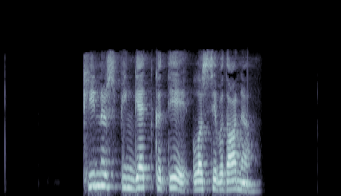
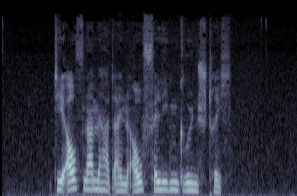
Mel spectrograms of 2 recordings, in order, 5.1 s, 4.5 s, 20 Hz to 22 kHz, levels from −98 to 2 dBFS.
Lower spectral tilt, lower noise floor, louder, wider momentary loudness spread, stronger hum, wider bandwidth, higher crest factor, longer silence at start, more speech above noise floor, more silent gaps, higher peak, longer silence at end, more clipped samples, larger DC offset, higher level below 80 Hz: second, -4.5 dB/octave vs -6 dB/octave; first, under -90 dBFS vs -65 dBFS; first, -18 LUFS vs -29 LUFS; second, 7 LU vs 12 LU; neither; second, 8 kHz vs 16.5 kHz; about the same, 18 dB vs 20 dB; first, 1.25 s vs 0.8 s; first, over 73 dB vs 37 dB; neither; first, -2 dBFS vs -10 dBFS; first, 1.3 s vs 1.05 s; neither; neither; about the same, -64 dBFS vs -60 dBFS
